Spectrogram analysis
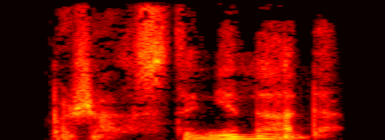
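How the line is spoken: Very quiet plea. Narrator (Russian): Очень тихо попросила

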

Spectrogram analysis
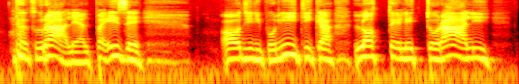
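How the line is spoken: Chorused shout, choking anger. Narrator (Italian): gridarono in coro Colaneri e Trifari soffocando di collera

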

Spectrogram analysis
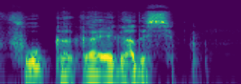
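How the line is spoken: Disgusted mutter. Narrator (Russian): Бен сморщил нос, пробормотав

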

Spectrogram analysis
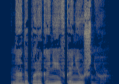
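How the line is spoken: Tired, breaking off. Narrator (Russian): устало начал отец и тут же оборвал сам себя

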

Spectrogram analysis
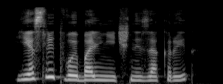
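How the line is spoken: Calm, emotionless. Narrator (Russian): так же спокойно и бездушно отвечает он

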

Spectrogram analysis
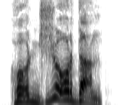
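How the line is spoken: Groaned. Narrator (Ukrainian): простогнав

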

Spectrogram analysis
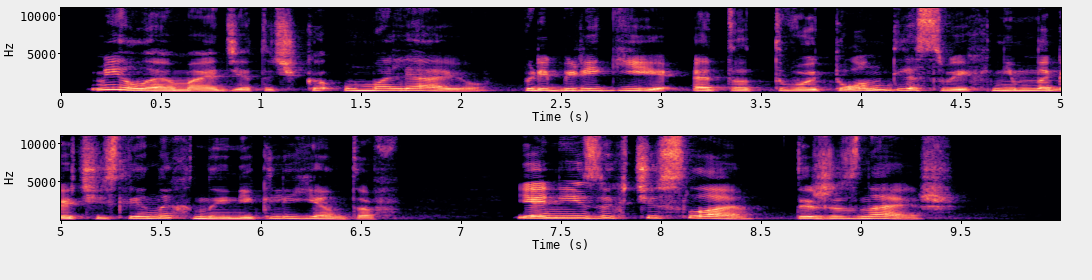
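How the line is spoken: Condescendingly kind. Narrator (Russian): Мистер Кетсби, снисходительно доброжелательным тоном сказал

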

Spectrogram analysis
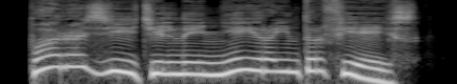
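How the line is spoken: Admiring breathless exclamation. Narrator (Russian): восхищенно выдохнула Мия

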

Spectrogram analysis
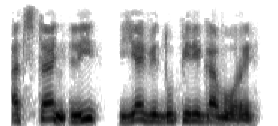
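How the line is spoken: Plain. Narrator (Russian): сказал Наруто

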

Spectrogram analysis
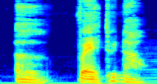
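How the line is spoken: Replied with a soft smile. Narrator (Vietnamese): Mình khẽ nở nụ cười rồi đáp

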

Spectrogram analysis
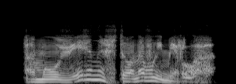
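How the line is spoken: Skeptical snort. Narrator (Russian): хмыкнул Тимур

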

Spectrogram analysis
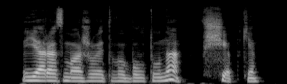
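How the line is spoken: Growling. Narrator (Russian): рыкнул Диего

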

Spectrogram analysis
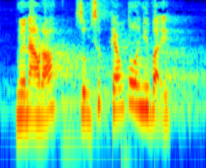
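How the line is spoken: Reporter's sudden scream. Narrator (Vietnamese): một ký giả kêu hét lên một tiếng

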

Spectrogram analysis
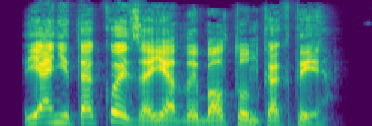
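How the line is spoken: Snapped. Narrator (Russian): огрызнулся Мефис

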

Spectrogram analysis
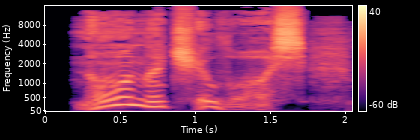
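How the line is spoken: Grumbling old abbot. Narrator (Russian): проворчал настоятель

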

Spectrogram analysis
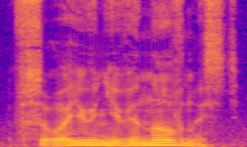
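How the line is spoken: Laughing. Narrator (Russian): Ник рассмеялся

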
